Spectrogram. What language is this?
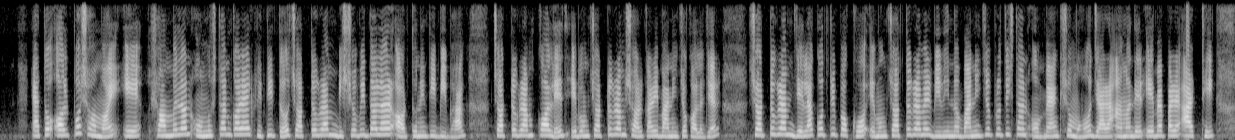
Bangla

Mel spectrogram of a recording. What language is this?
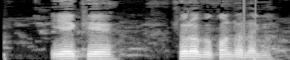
Sindhi Bhil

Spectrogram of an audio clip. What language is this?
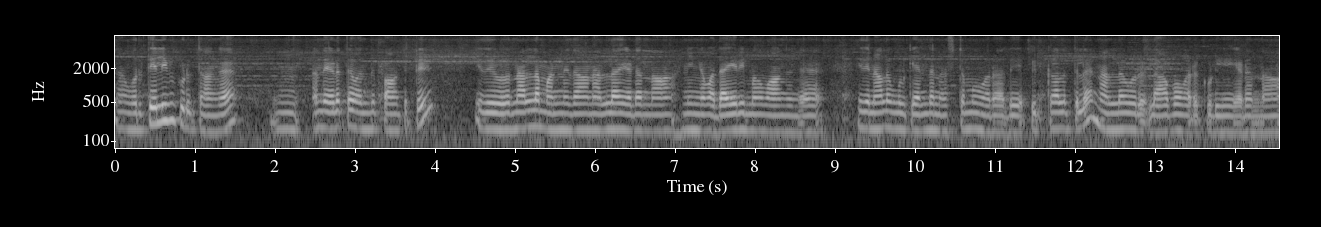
Tamil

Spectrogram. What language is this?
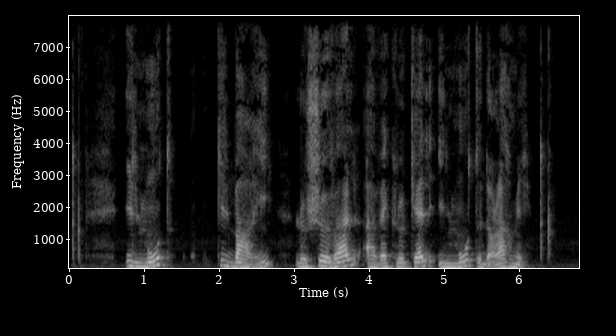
French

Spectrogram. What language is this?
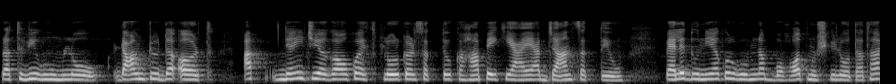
Hindi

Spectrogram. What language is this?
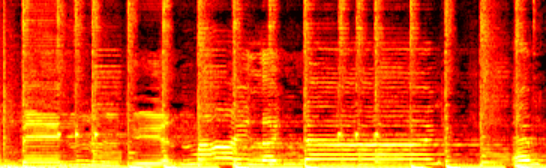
Vietnamese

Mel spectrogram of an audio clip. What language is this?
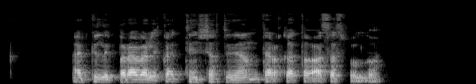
Uyghur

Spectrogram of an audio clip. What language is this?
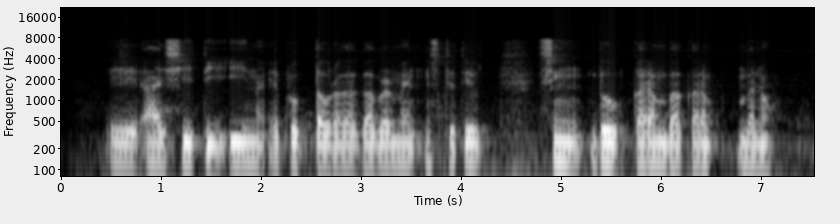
Manipuri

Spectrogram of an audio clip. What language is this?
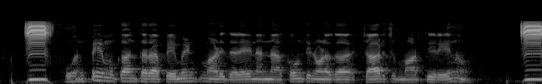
Kannada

